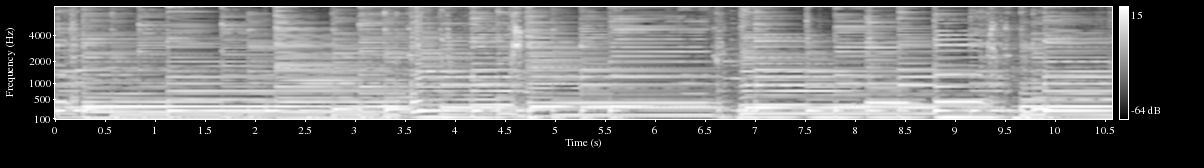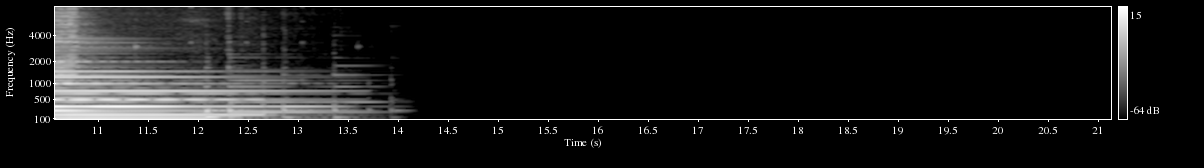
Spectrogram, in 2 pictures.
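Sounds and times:
acoustic music: 0:00.0 - 0:13.5.

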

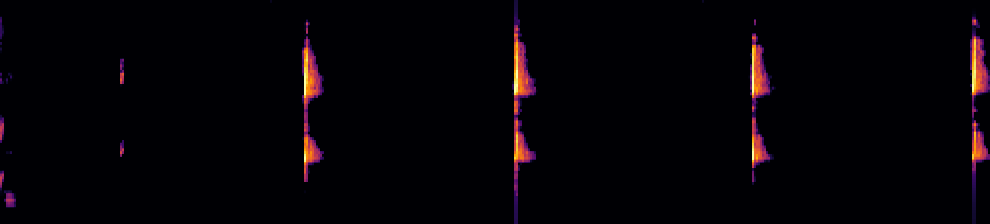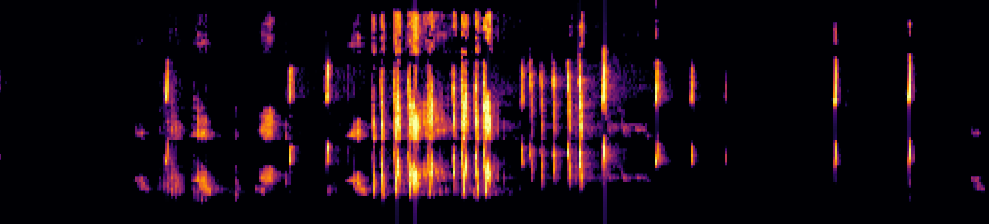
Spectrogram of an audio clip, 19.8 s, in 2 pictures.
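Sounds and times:
little bunting Emberiza pusilla calling: 0:11.3 - 0:12.8, 0:13.4 - 0:15.9.

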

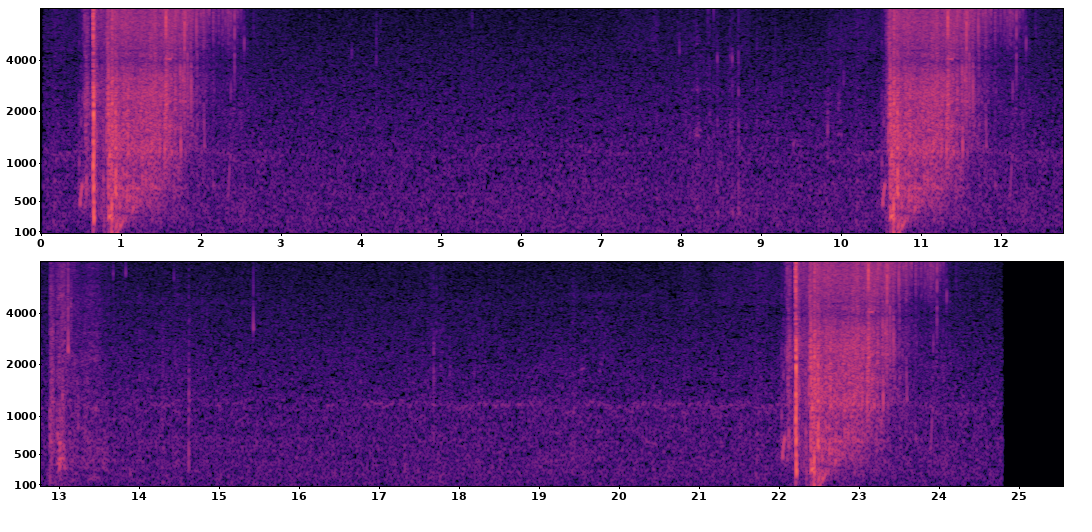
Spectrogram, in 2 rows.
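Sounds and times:
Canadian beaver Castor canadensis tail slap: 0:00.5 - 0:02.5, 0:10.6 - 0:12.3, 0:22.1 - 0:24.1.

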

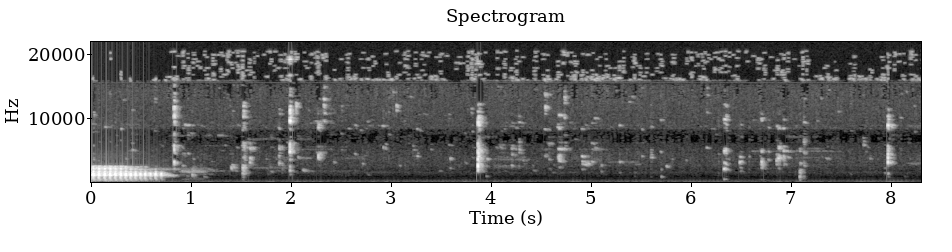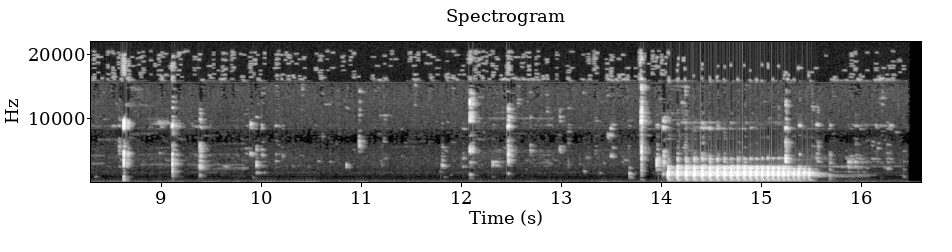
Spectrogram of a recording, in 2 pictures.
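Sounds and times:
white-backed woodpecker Dendrocopos leucotos: 0:00.0 - 0:01.0, 0:14.0 - 0:15.8.

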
